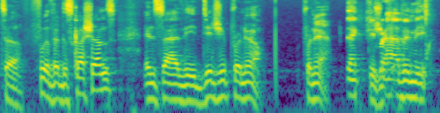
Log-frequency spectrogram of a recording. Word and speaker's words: Digipreneur: What's your pronunciation? You got it, the Digipreneur. Digipreneur.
